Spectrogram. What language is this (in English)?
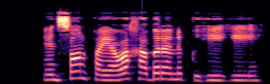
Pashto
